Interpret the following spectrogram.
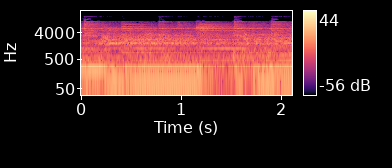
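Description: Electric guitar played over a backing track with a prominent, moving bass line.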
